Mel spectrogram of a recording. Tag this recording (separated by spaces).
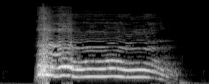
animal bark barking dog growl growling labrador pet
